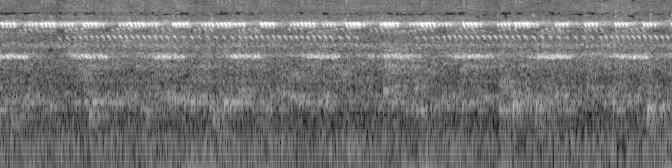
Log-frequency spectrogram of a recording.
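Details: Crickets chirping, offered as a sound for driving away rats, lulling to sleep and tutoring songbirds; shrill high pulsed trills overlap with a lower chirp repeated in short bursts roughly every half second, forming a steady dense chorus.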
